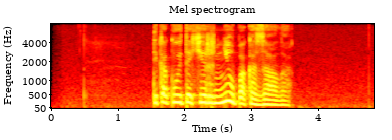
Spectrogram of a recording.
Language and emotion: Russian, angry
